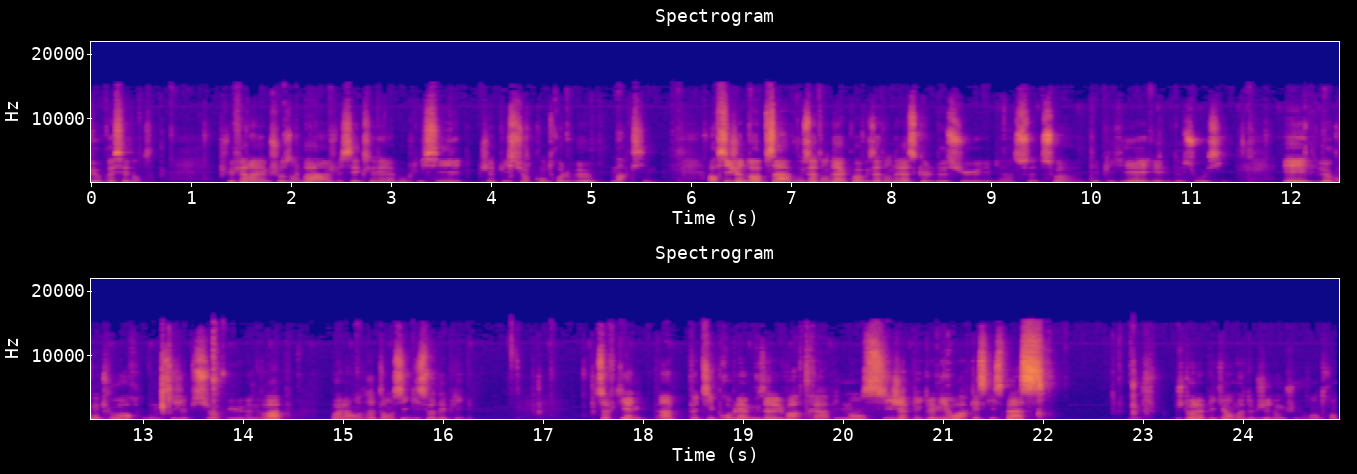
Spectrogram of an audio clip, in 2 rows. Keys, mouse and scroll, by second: 0.3-0.8 scroll up 1, 0.8 shift+middle click, 1.9 alt+click, 2.2 scroll down 1, 2.4 middle click, 3.6-4.8 scroll up 1, 4.8 ctrl+e, 5.0 scroll down 1, 5.3 middle click, 12.2 a, 12.4 middle click, 13.8 u, 17.1 shift+middle click, 23.0 Tab.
